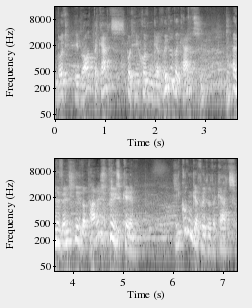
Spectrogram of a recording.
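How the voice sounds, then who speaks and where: With noticeable background noise behind him, a man speaks at a moderate pace in a high pitch that swings very widely. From Ireland. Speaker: traditional Irish storyteller. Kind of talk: live storytelling to a pub audience. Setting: pub, live audience.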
